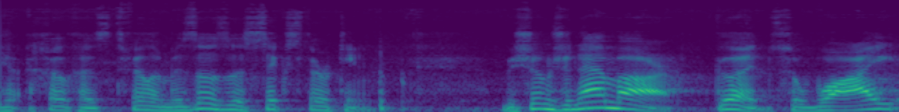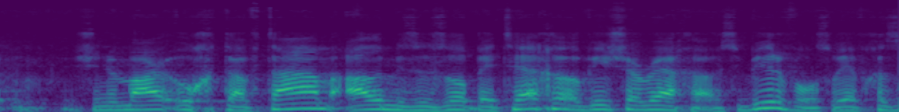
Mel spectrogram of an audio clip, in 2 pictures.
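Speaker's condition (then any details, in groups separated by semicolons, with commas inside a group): No condition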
